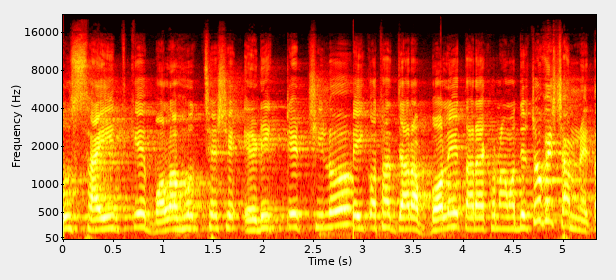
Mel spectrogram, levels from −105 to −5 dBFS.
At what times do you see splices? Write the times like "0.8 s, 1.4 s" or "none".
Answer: 2.9 s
